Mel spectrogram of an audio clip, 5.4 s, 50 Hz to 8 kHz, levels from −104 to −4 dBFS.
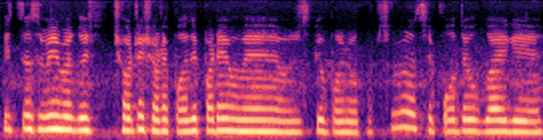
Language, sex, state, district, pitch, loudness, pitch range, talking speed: Hindi, female, Delhi, New Delhi, 245 Hz, -14 LUFS, 235-260 Hz, 200 wpm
